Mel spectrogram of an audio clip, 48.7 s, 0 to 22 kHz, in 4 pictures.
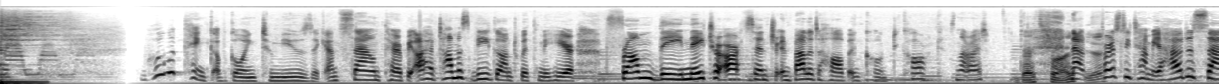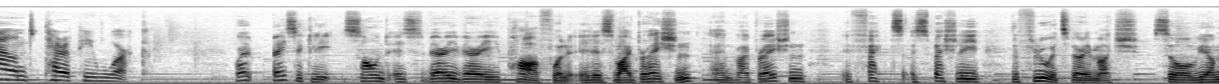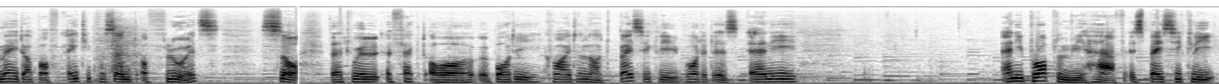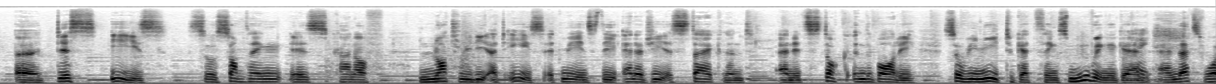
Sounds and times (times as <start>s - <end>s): Music: 0.0s - 48.7s.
